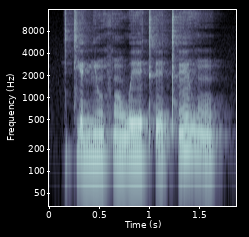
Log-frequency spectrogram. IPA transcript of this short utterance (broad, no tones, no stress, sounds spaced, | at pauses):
tʲ a nʲ ũ f õ w e tʼ e tʼ ẽ v ũ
